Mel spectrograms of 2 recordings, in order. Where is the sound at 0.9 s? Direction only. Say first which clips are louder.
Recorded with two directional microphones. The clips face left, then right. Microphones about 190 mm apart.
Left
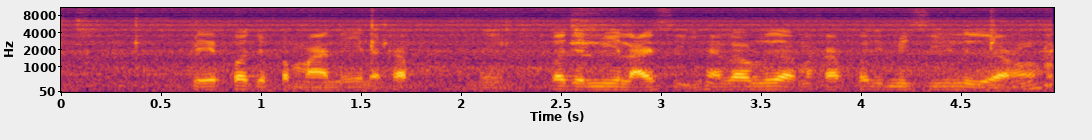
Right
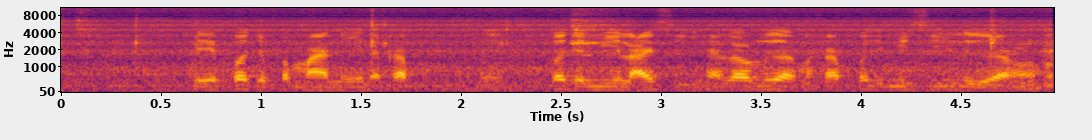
Right 1 dB; 10° left (ahead or behind).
